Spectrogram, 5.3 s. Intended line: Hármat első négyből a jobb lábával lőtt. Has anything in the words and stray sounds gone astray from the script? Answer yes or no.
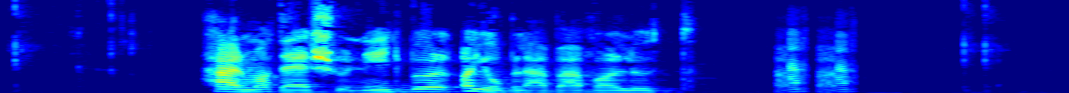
yes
